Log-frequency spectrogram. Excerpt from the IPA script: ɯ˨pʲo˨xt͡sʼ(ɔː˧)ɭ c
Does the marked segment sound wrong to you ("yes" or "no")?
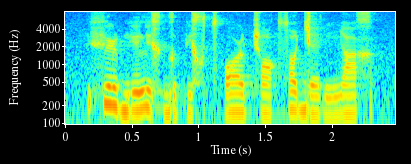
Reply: no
